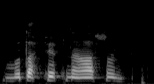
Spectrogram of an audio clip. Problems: constant background noise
